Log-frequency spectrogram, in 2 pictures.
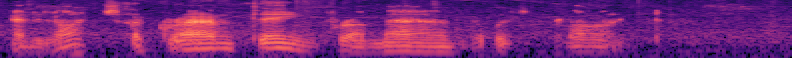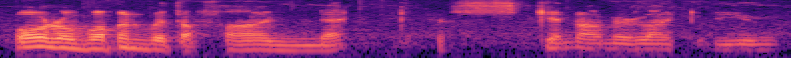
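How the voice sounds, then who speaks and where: A man's voice: low-pitched, fairly even intonation, measured pace, a bit bright, slight background noise, rough recording. An actor playing a lovestruck, shabby old Irish beggar man in a radio play, speaking in long, poetic, pleading runs. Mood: wistful, wooing. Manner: poetic, long rolling pleas. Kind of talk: lyrical stage radio-play acting.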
